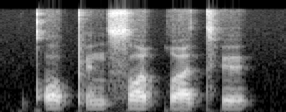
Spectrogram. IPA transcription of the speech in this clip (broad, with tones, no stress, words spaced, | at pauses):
kʼɔ˨pʼʏ˨nsɔ˨ɪ̯ qʷɛ˨tʰʏ˦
